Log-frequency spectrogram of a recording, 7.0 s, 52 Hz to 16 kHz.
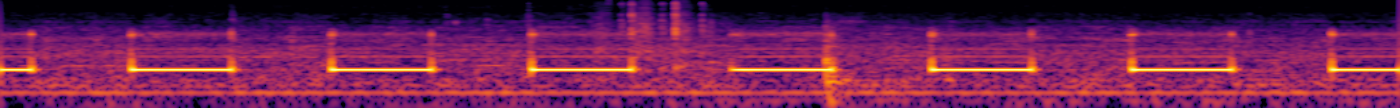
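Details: Transtelephonic ECG recorded from a dog: steady, evenly spaced electronic beeps at about 60 a minute, the ECG signal sent over a phone line.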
